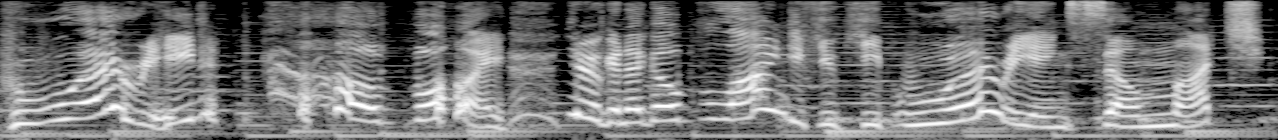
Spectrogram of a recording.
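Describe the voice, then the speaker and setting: A woman's voice: high-pitched, sing-song, slow, a bit bright, soft background music, heavily acted. A woman voicing a cheeky male bard who mocks his friends in playful, theatrical, mock-archaic phrasing, read aloud from a visual novel. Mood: teasing. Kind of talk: voice acting while reading a visual novel on stream.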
